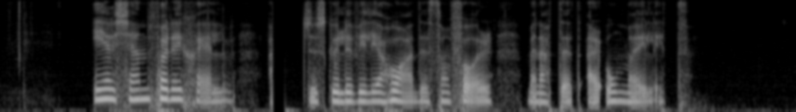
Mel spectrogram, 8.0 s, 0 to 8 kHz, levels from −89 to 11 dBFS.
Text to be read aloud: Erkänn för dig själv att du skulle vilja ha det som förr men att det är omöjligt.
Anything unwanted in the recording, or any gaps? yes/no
yes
